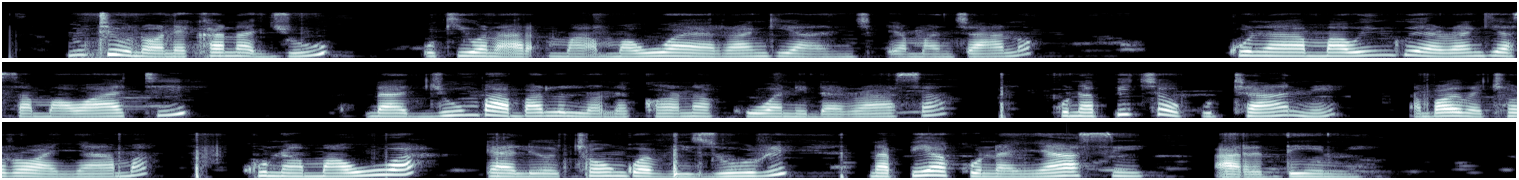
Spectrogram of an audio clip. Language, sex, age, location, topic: Swahili, female, 18-24, Kisii, education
